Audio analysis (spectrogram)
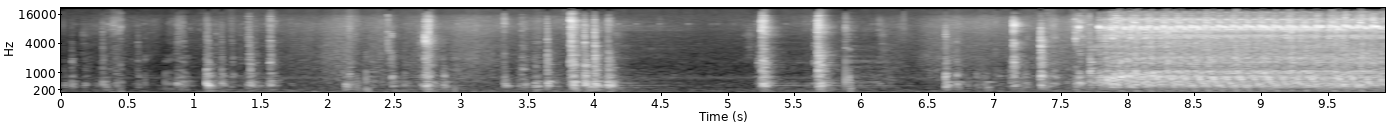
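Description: A Toyota Simple 10 sewing machine being tested after repair, first with scattered mechanical clicks and button presses, then running in a loud, steady reverse stitch near the end.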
